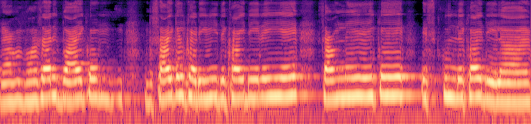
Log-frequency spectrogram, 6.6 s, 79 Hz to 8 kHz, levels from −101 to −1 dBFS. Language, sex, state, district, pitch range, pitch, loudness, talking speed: Hindi, male, Bihar, Gaya, 200-225 Hz, 210 Hz, -11 LUFS, 190 wpm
